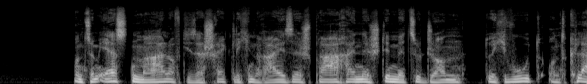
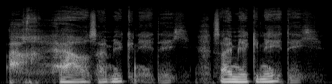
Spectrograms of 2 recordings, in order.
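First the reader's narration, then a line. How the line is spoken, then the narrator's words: Unconscious whisper. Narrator (German): flüsterte er, ohne zu wissen, dass er flüsterte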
